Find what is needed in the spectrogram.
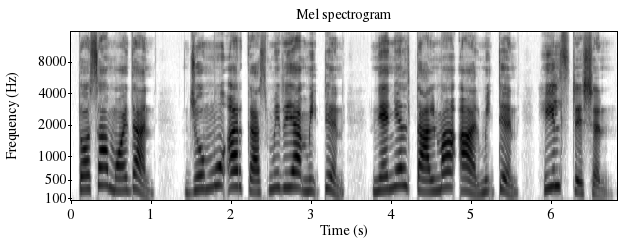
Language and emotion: Santali, neutral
